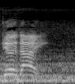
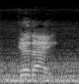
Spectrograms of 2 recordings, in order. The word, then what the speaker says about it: g'day: And that's how to pronounce it too, g'day. It's like good day without the ud, g'day.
